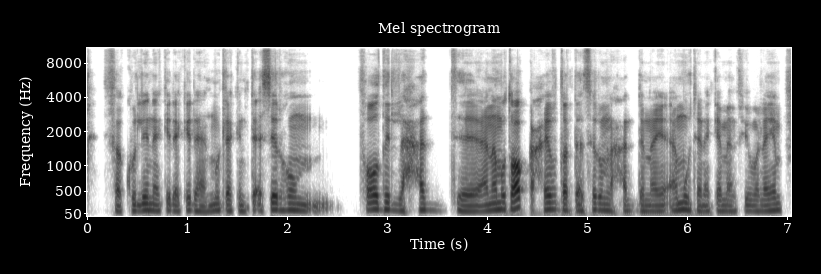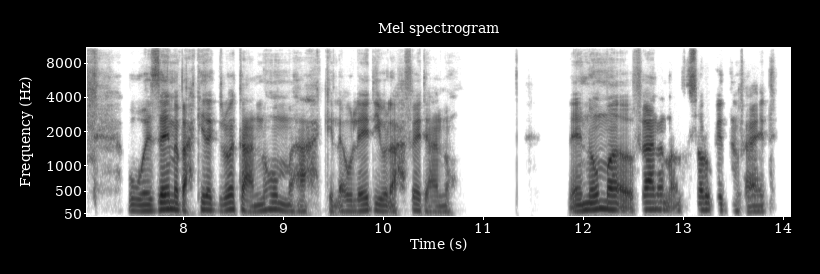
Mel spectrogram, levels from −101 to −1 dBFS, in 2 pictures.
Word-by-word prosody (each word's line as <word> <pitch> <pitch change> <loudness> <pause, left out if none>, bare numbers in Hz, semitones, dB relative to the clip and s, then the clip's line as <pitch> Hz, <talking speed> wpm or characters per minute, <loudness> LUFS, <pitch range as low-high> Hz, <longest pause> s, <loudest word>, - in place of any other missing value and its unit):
فكلنا 115 0 -3
كده، 120 - -4
كده 115 -5 -4
هنموت 115 +5 -6
لكن 110 -1 -3
تأثيرهم 125 -3 -1 0.5
فاضل 135 -3 +1
لحد 120 0 -3 0.2
أنا 105 +3 +1
متوقع 140 0 +6
هيفضل 135 -3 +2
تأثيرهم 125 -2 -3
لحد 110 -1 -6
ما 105 0 -2
ي 110 - -1
أموت 120 0 -3
أنا 105 0 -4
كمان 105 -1 -6
في 115 - -10
يوم 105 - -6
من - - -6
الأيام. 120 +3 -1 0.5
وزي 115 +5 +6
ما 135 - +5
باحكي 135 - +1
لك 130 -1 +4
دلوقتي 135 +4 +2
عنهم 120 +3 0
هاحكي 105 -1 -4
لأولادي 110 +3 0
ولأحفادي 110 - -1
عنهم. 100 +1 -5 1.2
لأن 120 +4 +2
هُم 140 0 +5
فعلًا 140 +1 +4 0.2
أثّروا 130 +1 -1
جدًا - - -6
في - - -9
حياتي. - - -3
120 Hz, 165 wpm, -24 LUFS, 110-130 Hz, 1.2 s, متوقع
